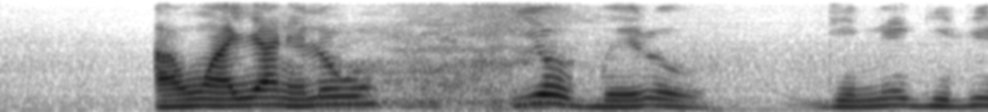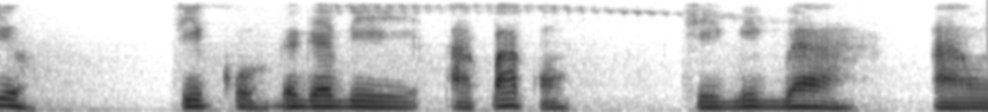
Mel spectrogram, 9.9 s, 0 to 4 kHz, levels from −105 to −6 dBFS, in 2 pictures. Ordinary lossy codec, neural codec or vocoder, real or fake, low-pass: none; none; real; 3.6 kHz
